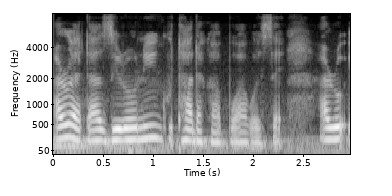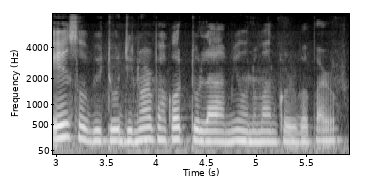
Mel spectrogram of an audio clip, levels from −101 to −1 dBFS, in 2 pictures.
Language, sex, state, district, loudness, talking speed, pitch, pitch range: Assamese, female, Assam, Kamrup Metropolitan, -18 LUFS, 170 wpm, 200 Hz, 180-215 Hz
